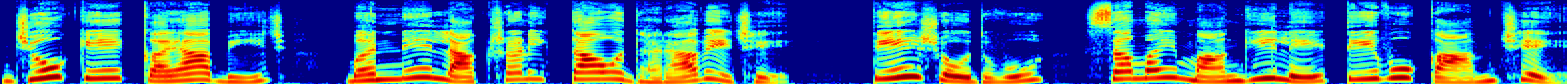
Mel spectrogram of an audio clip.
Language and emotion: Gujarati, neutral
